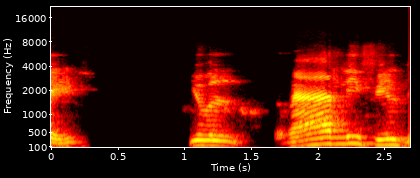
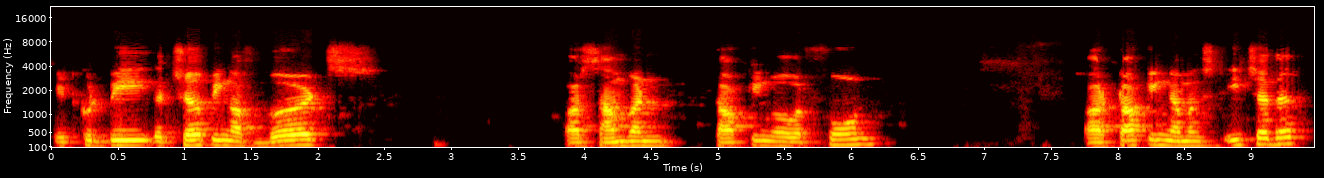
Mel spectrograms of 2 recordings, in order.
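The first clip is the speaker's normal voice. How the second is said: guided meditation. Acted. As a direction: guide listeners gently into awareness, with long pauses. (unhurried guided-meditation delivery, phrase by phrase)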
